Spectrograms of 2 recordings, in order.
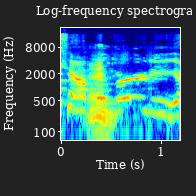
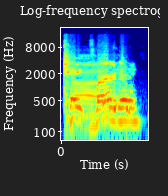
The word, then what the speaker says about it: Cape Verde: I'm a Captain Verde. I'm like, oh, sit your Wow. You didn't even say it right. Cape Verde.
